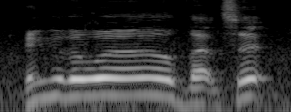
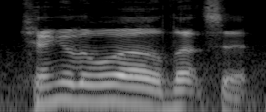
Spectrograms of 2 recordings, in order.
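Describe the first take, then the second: First: Big, much higher, much louder triumphant yell; Jack Sparrow style. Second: Loud playful yell, a bit higher; mock movie cry. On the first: Pretend. Captain posing at the bow, hammed-up triumphant shout. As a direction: belt it from the bow like a movie hero. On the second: Captain at the bow quoting the movie, playful loud yell. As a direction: throw out the movie line with a grin. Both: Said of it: "Jack Sparrow style".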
